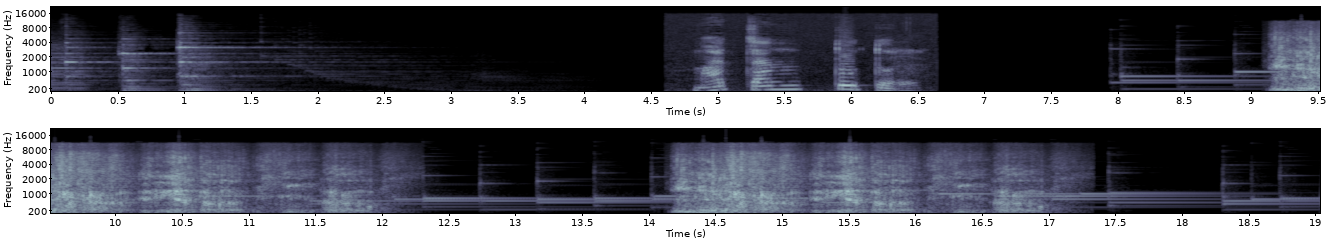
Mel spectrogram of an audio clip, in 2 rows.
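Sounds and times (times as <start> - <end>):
leopard roaring: 9.1 - 12.3, 14.2 - 17.3.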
